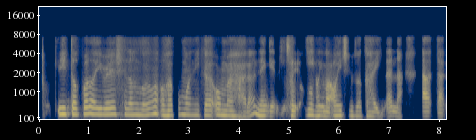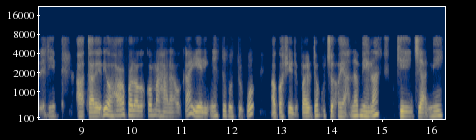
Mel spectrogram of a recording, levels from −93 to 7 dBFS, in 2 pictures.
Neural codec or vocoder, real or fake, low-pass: codec, 16 kHz in and 24 kHz out, 0.9 kbps, LongCat-Audio-Codec, four codebook decoder; fake; 7.2 kHz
